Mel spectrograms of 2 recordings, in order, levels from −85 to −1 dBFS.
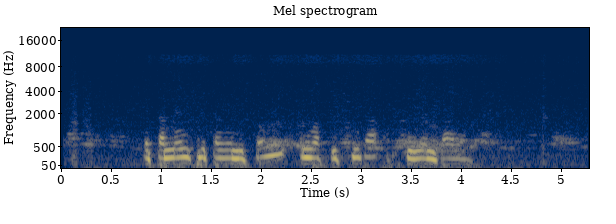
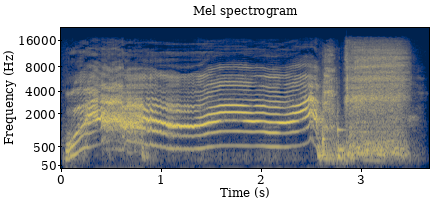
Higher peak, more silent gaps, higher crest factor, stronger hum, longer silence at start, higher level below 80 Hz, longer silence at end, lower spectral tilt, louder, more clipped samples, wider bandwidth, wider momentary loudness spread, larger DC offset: second, -16 dBFS vs 0 dBFS; neither; about the same, 16 dB vs 12 dB; neither; about the same, 0.1 s vs 0.05 s; first, -56 dBFS vs -66 dBFS; first, 1 s vs 0.15 s; first, -10.5 dB/octave vs 0 dB/octave; second, -29 LUFS vs -11 LUFS; neither; second, 11 kHz vs 18 kHz; first, 10 LU vs 6 LU; neither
